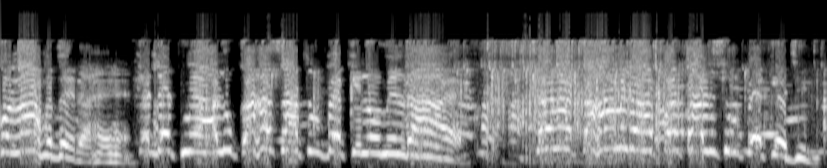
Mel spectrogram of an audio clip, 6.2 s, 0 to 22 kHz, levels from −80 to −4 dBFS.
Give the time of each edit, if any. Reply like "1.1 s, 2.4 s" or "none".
1.0 s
